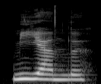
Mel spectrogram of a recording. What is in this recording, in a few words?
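"миянлы", Komi, female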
